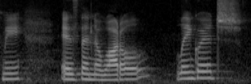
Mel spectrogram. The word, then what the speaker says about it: Nahuatl: talk about was and forgive me if I mispronounce it and you can correct me, is the Nahuatl language. Nahuatl?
